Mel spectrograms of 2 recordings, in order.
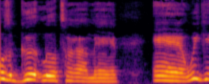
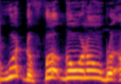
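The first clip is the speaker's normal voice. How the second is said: angry surprise; 8 semitones higher than usual. Retold or imitated. Drunk narrator soaked by a drink.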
